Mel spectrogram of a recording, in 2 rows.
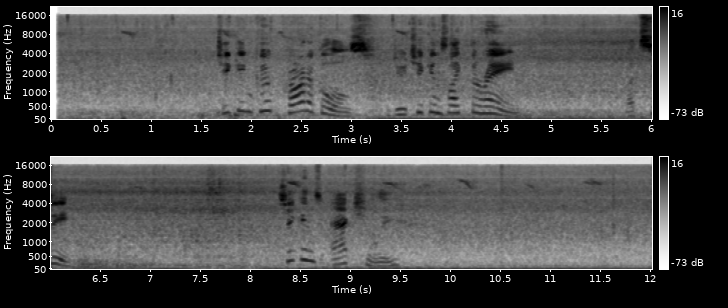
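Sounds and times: pouring rain: 0.1s - 12.0s
wind rumble on microphone: 0.1s - 12.0s.

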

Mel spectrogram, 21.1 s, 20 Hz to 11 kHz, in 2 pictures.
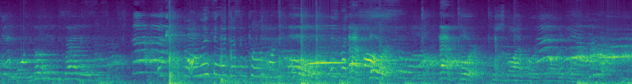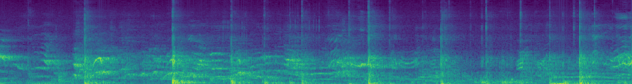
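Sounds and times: balls bouncing on wooden floor: 2.7s - 5.8s, 13.4s - 21.0s.

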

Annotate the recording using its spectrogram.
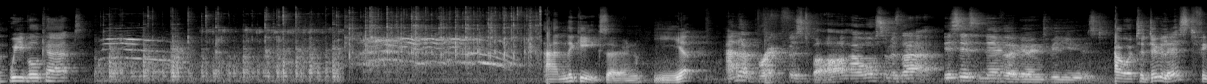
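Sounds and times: high cat-like meows: 1.0s - 1.9s, 3.5s - 5.2s.

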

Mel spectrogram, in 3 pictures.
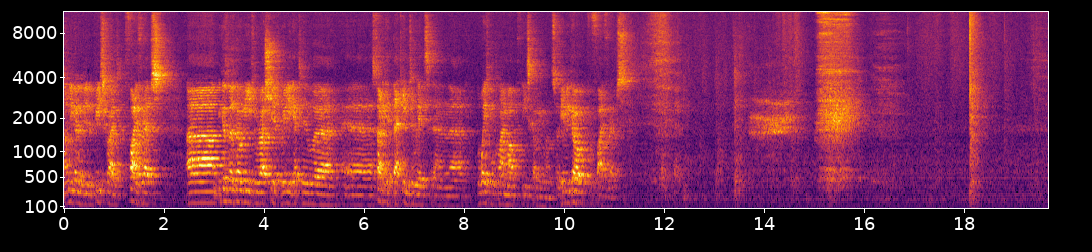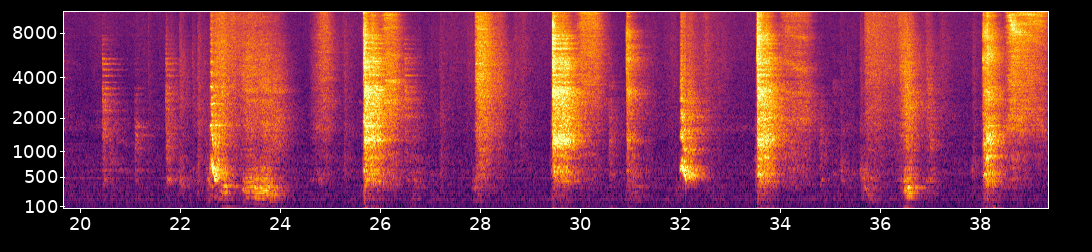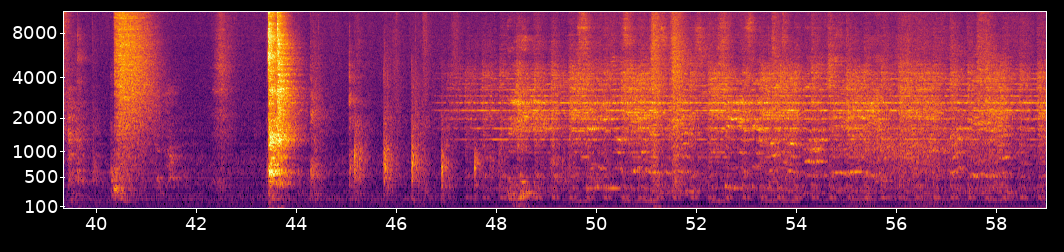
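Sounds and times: loud exhale: 13.7s - 16.7s, 22.6s - 25.1s, 26.0s - 26.5s, 27.8s - 28.6s, 34.0s - 34.8s, 38.4s - 39.4s, 40.3s - 41.4s.

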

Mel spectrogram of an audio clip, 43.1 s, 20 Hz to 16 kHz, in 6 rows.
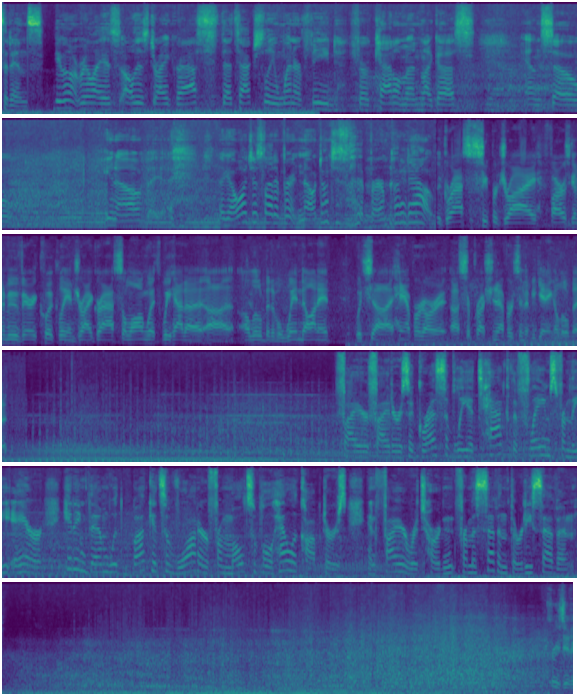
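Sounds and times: helicopter rotor chopping: 0.0s - 13.2s, 17.6s - 43.0s
jet engines roaring: 0.0s - 13.5s, 18.4s - 43.0s.

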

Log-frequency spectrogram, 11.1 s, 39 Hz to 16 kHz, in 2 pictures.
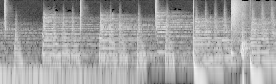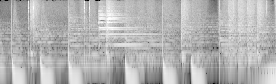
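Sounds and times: electronic music with kick drum: 3.9s - 11.0s
click: 6.1s - 6.4s, 7.2s - 7.5s
bright bell-like chime: 7.5s - 9.5s.

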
